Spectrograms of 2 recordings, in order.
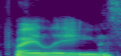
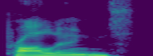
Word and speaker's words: praline: I said pralines because that's how I have heard it. And then when we were in Loretta, someone said pralines. Yeah. Pralines.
